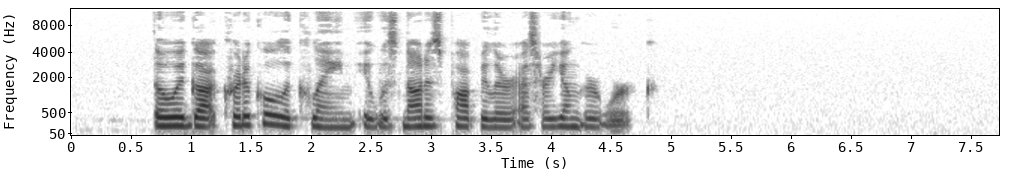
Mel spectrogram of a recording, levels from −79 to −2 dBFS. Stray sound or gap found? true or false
false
